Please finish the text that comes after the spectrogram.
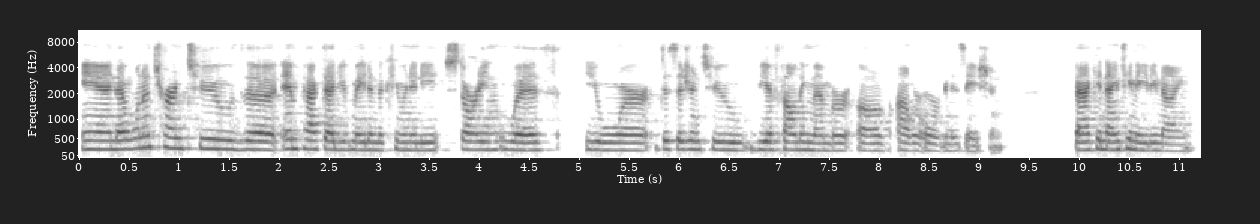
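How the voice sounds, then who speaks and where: A woman interviewer who asks prepared questions in a polite, measured way. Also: mid-range voice, level tone. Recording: dull, slightly muffled audio.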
